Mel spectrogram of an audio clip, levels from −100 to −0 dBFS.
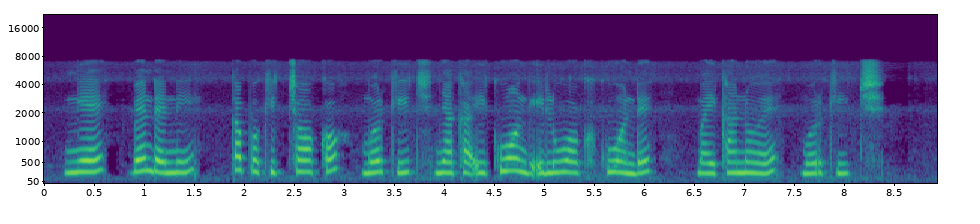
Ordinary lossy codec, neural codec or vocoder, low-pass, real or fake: none; none; 7.2 kHz; real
